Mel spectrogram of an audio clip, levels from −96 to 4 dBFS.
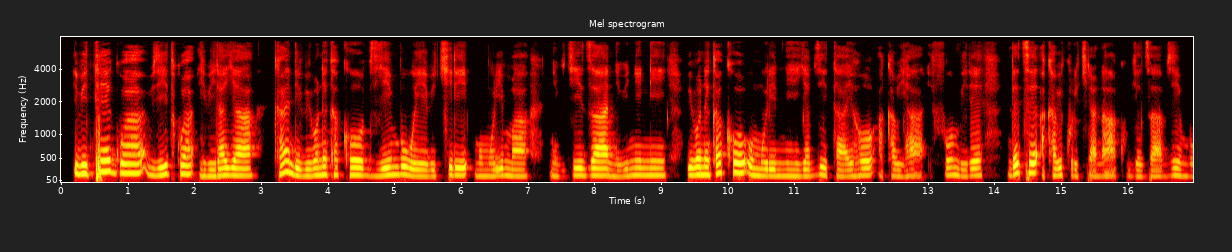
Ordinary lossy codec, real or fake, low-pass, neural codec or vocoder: MP3, 64 kbps; fake; 7.2 kHz; autoencoder, 48 kHz, 128 numbers a frame, DAC-VAE, trained on Japanese speech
